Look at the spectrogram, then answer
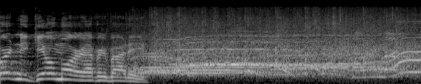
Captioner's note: audience cheers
